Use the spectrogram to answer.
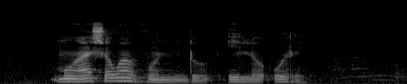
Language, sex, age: Venda, male, 25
